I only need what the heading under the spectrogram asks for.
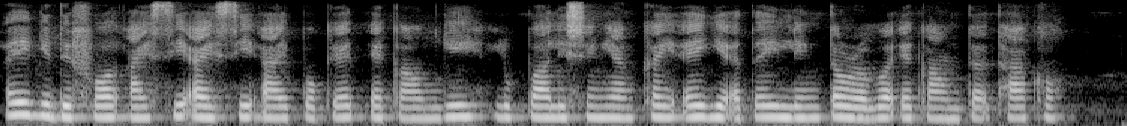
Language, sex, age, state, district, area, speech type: Manipuri, female, 18-30, Manipur, Bishnupur, rural, read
